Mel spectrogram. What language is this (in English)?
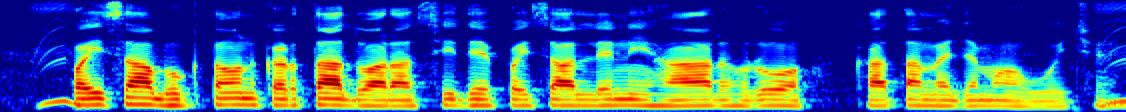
Maithili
